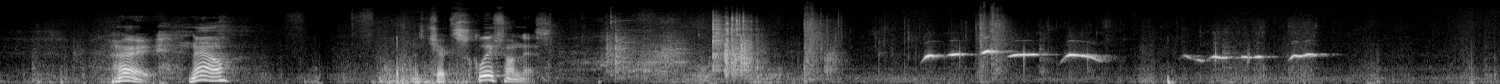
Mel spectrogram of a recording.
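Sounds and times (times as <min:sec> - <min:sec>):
tools clicking and knocking: 0:05.5 - 0:08.9, 0:09.8 - 0:10.5
man whistling a tune: 0:09.2 - 0:11.2, 0:11.8 - 0:13.4.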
